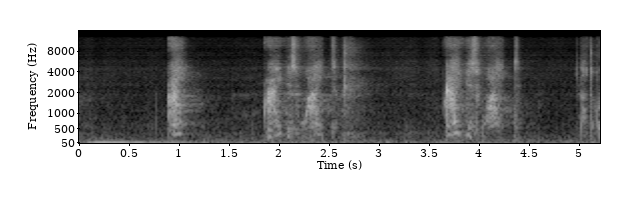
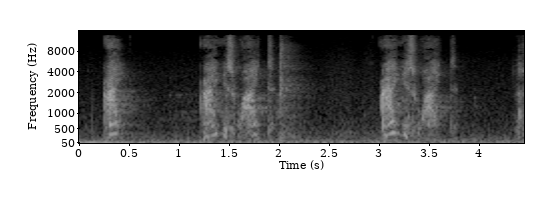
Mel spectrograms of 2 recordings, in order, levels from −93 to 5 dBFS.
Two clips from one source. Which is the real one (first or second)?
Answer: second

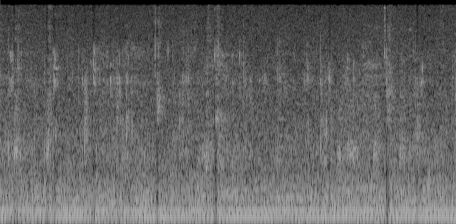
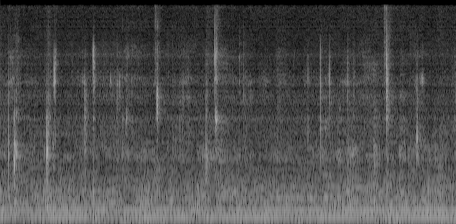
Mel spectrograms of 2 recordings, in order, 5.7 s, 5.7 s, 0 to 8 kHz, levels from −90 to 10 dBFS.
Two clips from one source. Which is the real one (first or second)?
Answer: first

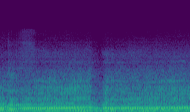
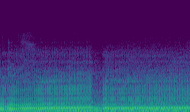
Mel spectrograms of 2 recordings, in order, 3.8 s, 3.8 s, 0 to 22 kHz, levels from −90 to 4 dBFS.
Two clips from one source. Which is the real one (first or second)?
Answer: second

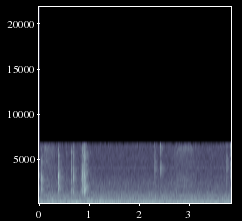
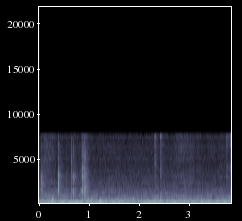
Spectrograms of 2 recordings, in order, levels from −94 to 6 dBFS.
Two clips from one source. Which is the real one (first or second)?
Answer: first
